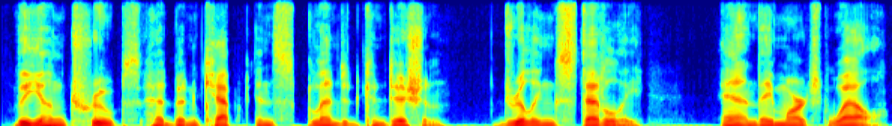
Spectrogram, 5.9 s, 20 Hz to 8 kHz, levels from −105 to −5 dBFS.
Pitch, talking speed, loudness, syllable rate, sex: 100 Hz, 150 wpm, -20 LUFS, 4.6 syllables/s, male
